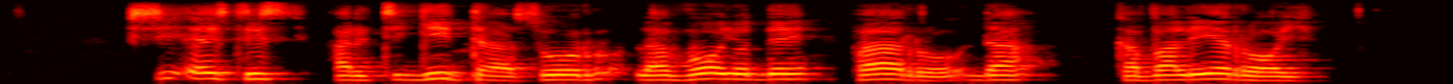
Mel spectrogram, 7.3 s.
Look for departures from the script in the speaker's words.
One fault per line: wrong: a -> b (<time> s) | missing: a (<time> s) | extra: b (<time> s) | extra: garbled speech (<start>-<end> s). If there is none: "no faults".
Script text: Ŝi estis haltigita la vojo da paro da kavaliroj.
extra: sur (2.6 s)
wrong: da -> de (3.9 s)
